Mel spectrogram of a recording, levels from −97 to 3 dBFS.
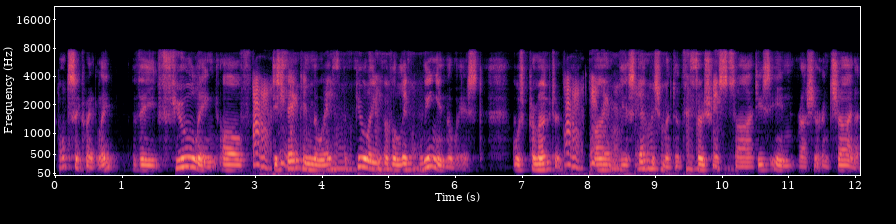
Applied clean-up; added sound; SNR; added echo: neural mask model DeepFilterNet 3.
